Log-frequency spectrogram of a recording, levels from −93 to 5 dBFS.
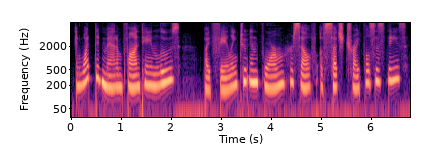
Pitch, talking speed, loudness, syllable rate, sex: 210 Hz, 140 wpm, -15 LUFS, 4.1 syllables/s, female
